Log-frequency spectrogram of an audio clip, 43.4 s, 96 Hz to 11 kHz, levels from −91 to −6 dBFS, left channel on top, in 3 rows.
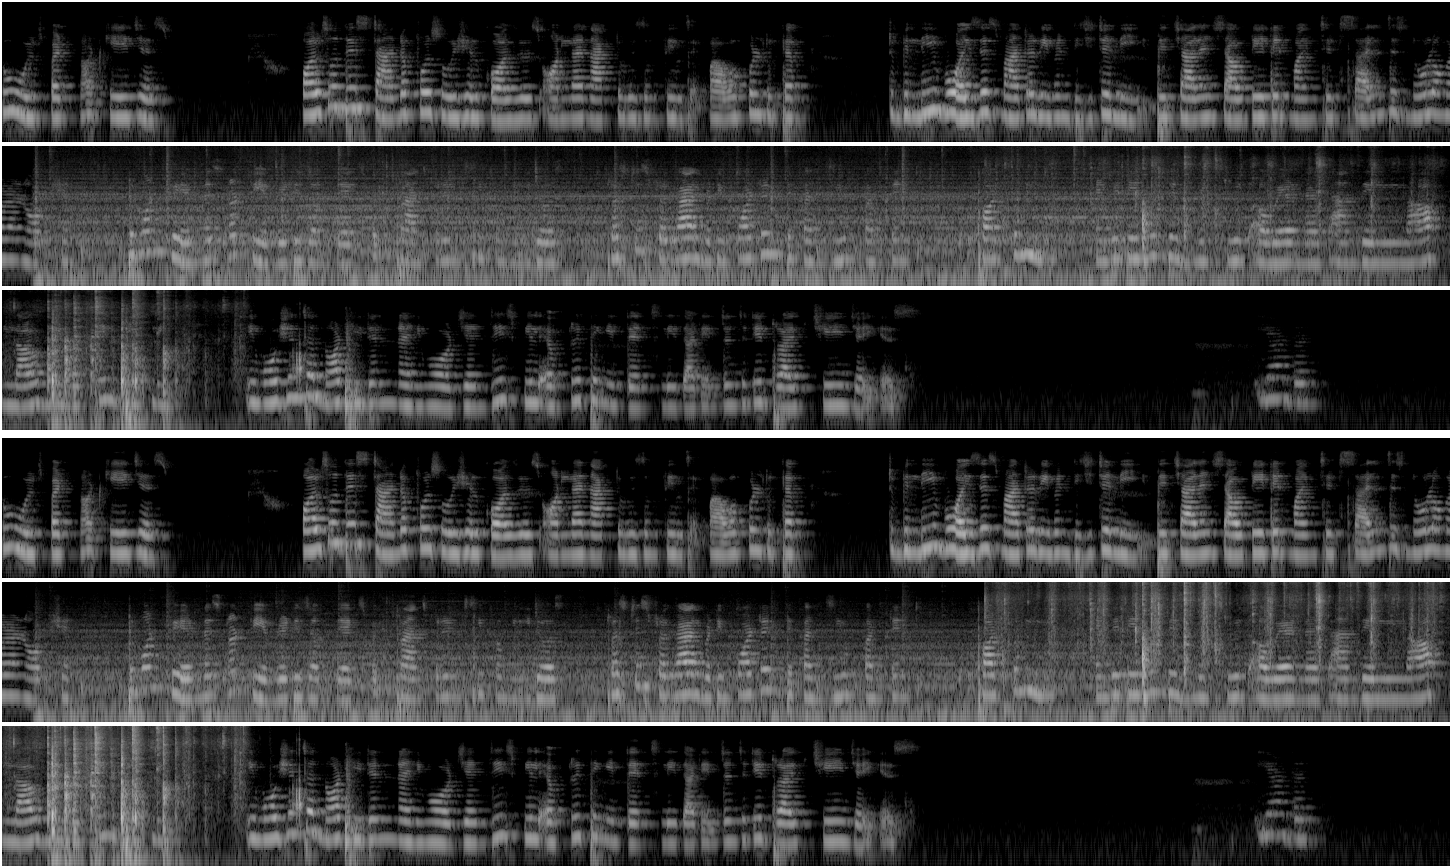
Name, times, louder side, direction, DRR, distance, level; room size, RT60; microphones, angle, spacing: voice 1, 0.0-1.6 3.0-8.0 8.9-15.2 15.8-20.1 20.5-23.6 24.2-25.0 25.4-30.7 31.4-38.1, right 1 dB, 20° right, 5 dB, 1.8 m, -45 dB
sound 1, 14.8-30.2, left 2 dB, 35° left, 1.3 m, -49 dB
sound 2, 24.3-31.4 31.9-32.0, right 8 dB, 70° right, 0.5 m, -42 dB
voice 2, 40.9-42.2, left 1 dB, 35° right, -5 dB, 7.8 m, -57 dB
17.5 x 6.4 x 3.9 m, 0.34 s
head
